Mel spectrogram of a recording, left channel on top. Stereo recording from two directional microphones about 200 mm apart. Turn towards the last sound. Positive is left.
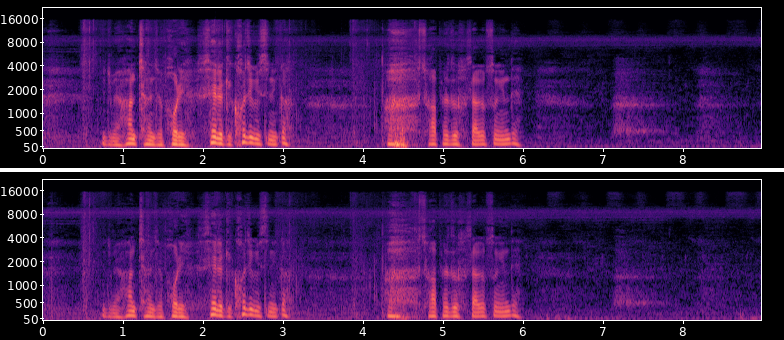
turn(degrees=20)  # may be behind; listen again after turning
